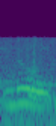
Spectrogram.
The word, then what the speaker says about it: Dewey: Los que más saben inglés dicen que se pronuncia Dewey.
